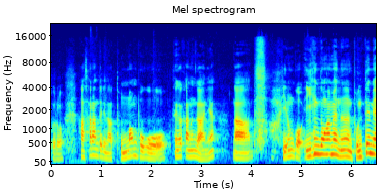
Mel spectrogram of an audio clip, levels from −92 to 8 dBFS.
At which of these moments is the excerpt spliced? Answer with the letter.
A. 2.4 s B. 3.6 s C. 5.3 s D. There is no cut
A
